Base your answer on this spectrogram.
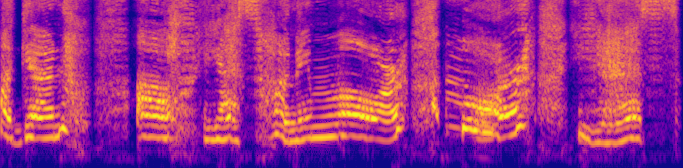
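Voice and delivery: high ecstatic shouts climbing; ecstatic cries. Acted.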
